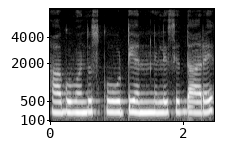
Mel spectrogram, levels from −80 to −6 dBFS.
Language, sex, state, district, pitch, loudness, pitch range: Kannada, female, Karnataka, Bidar, 250 Hz, -12 LUFS, 245-255 Hz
